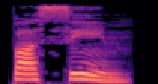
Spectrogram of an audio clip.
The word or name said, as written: basim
